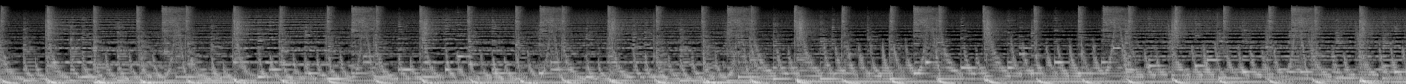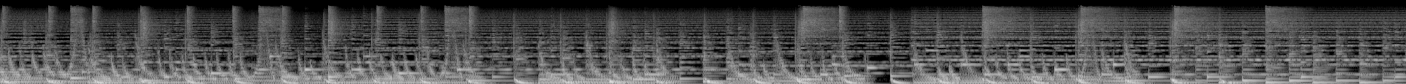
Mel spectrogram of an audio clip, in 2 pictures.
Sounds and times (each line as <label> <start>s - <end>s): pads 0.0s - 27.0s
drum 0.0s - 27.4s
synth bass 0.0s - 28.1s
